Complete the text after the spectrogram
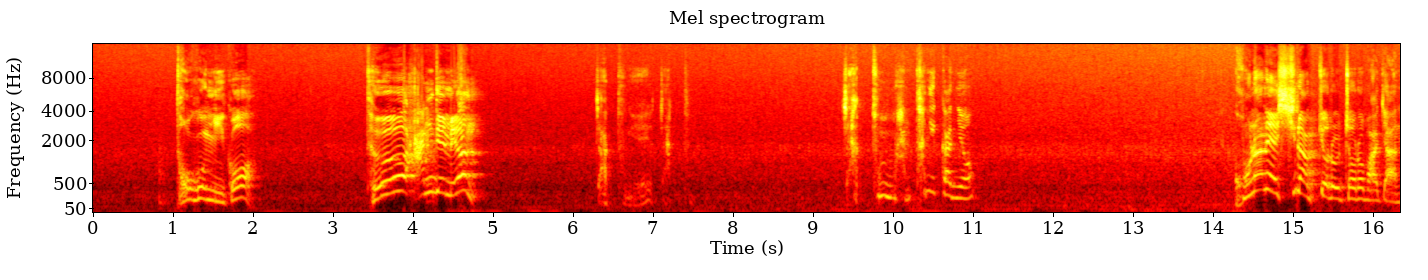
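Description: An elderly man speaks with animation into a microphone, in bursts with pauses.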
